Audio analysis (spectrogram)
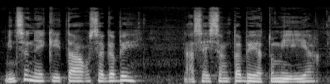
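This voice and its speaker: An actor plays a responsible young Filipino man in a radio drama. He sounds earnest and respectful, with a voice a little higher than most men's. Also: steady tone, fast, close to an everyday voice. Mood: troubled.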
